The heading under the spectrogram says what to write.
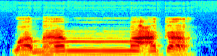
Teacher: Di situ mim tu bersabdu tapi sebelumnya ada nun mati. Berlaku idgham. Kemasukan nun mati kepada huruf mim. Asalnya wa man tapi jadi wa man ma'aka sebab berlaku idgham.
